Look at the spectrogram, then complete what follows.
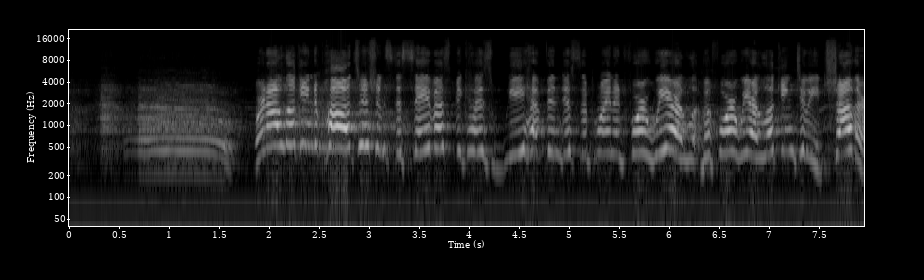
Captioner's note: booing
